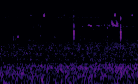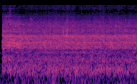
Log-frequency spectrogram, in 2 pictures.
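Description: Faint outdoor quiet with a few soft clicks. About three seconds in it switches abruptly to the steady hiss of firewood burning in a small metal camp stove.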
